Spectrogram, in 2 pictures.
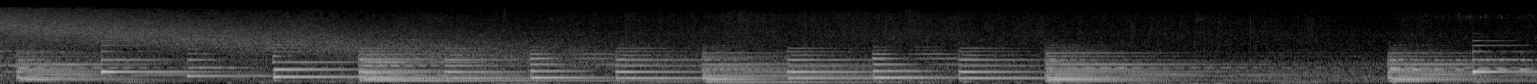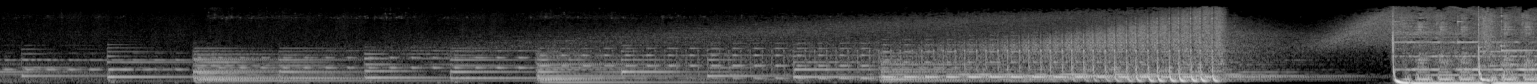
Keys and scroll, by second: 3.2 b, 8.4 v, 8.8 space, 9.1 ctrl+a, 9.4 ctrl+c, 9.7 ctrl+w, 10.6 ctrl+v, 10.9 ctrl+t, 21.1 space, 29.2 ctrl+t.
